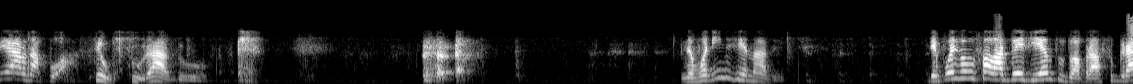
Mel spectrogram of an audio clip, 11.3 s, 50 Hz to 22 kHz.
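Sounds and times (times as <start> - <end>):
speech: 0.2 - 2.2, 4.2 - 4.8, 6.8 - 7.9, 9.3 - 11.3
audio operator coughing while working: 2.4 - 2.7, 4.2 - 4.9.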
